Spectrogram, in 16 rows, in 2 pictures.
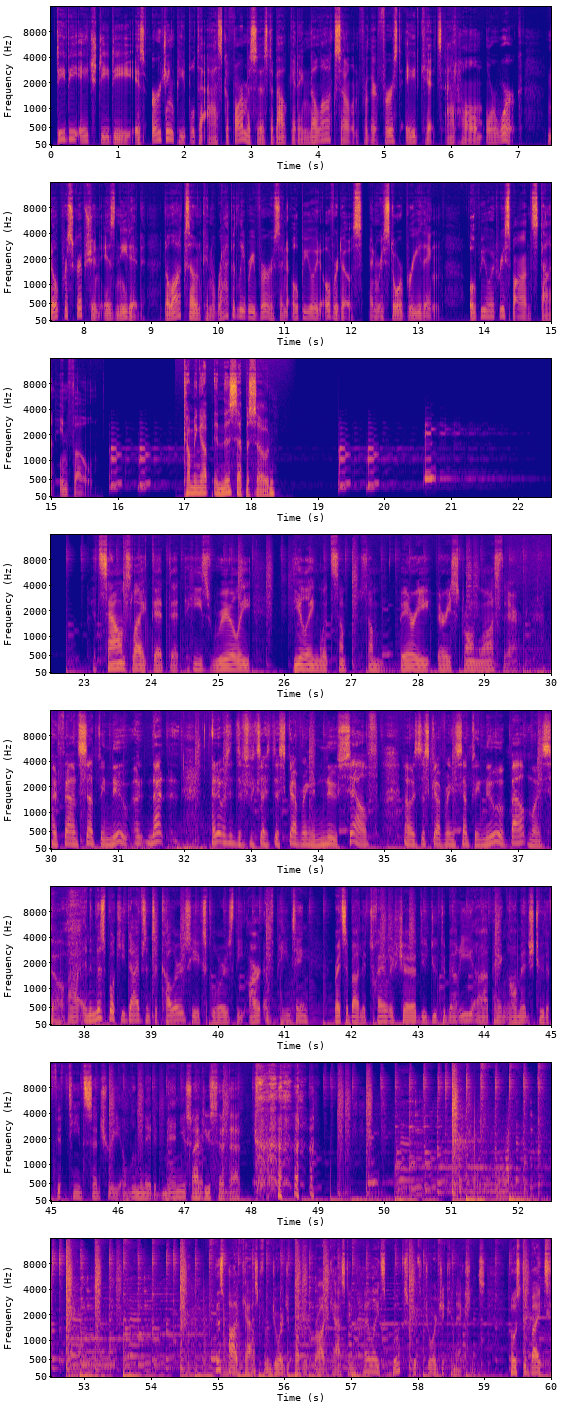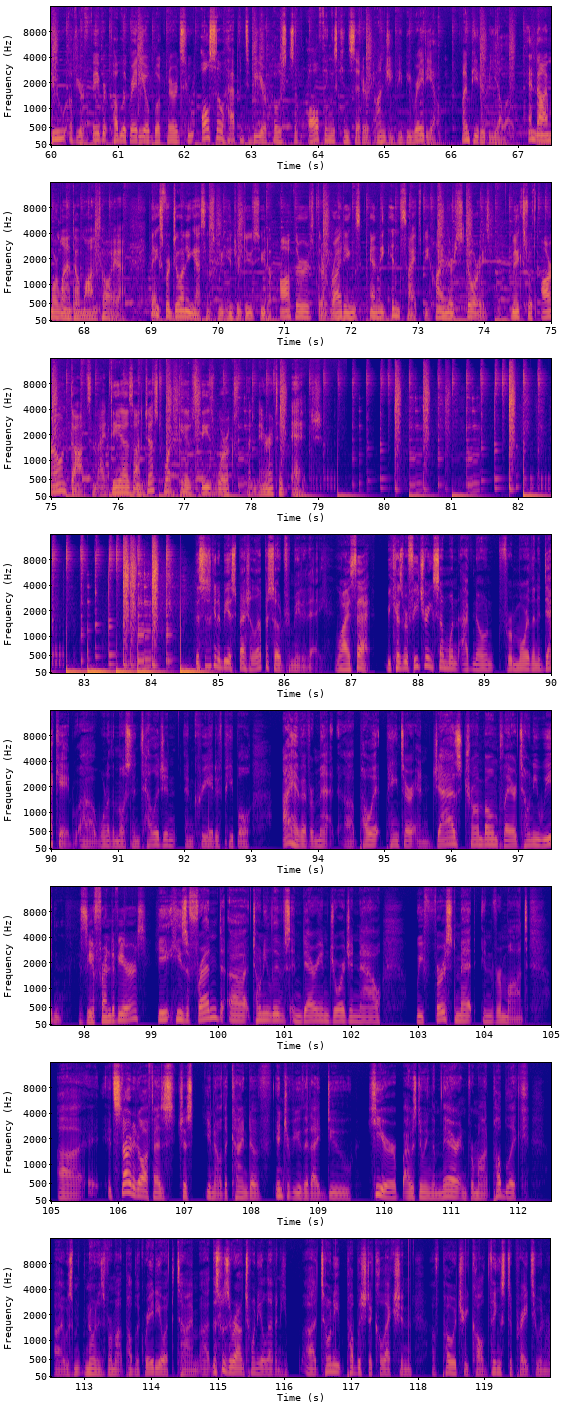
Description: … continue reading 46 episoade # Society # Books # Arts # Georgia Public Broadcasting # Lifestyle # Hobbies # Read # Review # NPR # GPB # Interviews # Authors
